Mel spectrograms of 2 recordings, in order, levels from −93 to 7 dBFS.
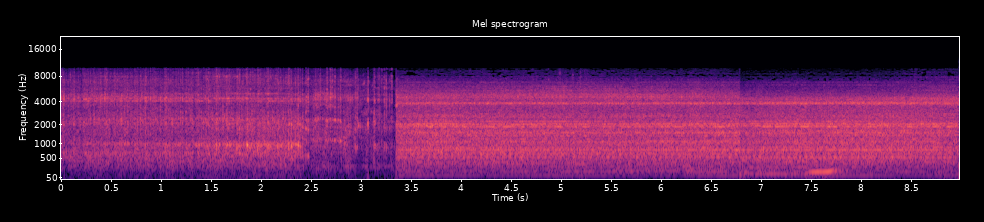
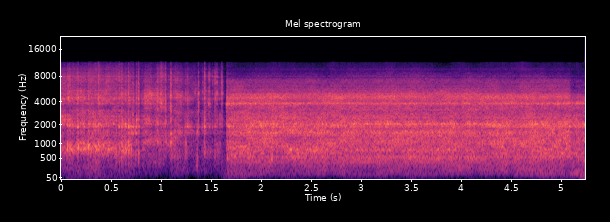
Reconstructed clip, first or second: second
